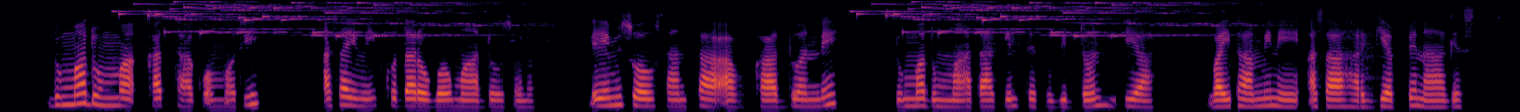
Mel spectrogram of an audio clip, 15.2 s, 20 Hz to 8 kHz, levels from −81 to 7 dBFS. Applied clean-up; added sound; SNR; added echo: none; Chime; 17 dB; none.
